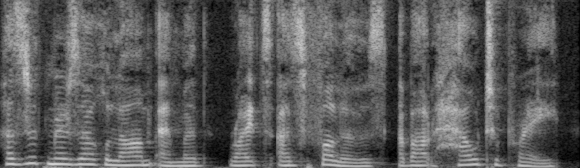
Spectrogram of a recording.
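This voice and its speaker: A woman reading a scripted scripture study aloud in a measured, formal manner. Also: medium pitch. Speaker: reader of a religious study text.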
